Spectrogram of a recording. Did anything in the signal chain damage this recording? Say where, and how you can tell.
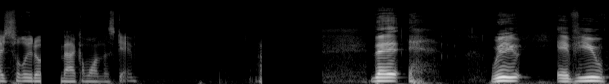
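Yes, digital wireless dropouts at the radio link: clean near-silent holes at 0.40–0.62 s (before "back and won this") and 2.62–3.22 s. The receiver mutes on lost data, leaving blank spectrogram columns with no noise bursts.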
